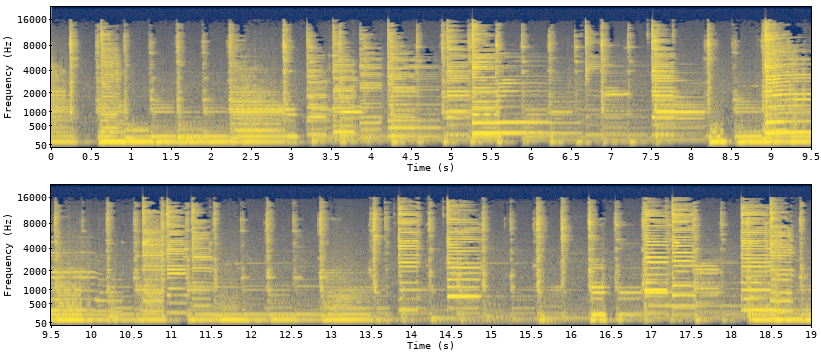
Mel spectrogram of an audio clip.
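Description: Acoustic guitar played solo: a lively run of single picked notes over a steady low bass note, which drops out briefly about eight seconds in.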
